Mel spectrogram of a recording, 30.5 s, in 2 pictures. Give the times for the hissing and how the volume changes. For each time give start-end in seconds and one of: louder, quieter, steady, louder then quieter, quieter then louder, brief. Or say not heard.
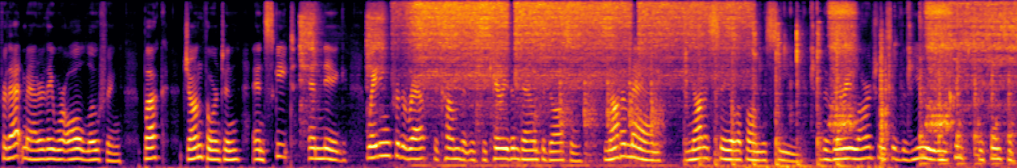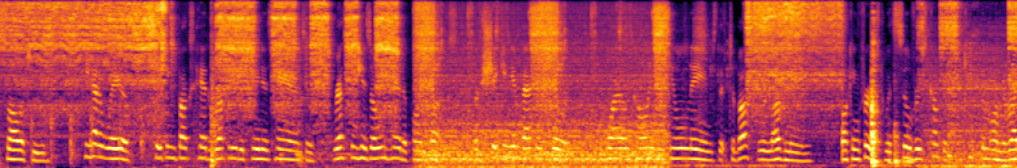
4.2-30.4 louder.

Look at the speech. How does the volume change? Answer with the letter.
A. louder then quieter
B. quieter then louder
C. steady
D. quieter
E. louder
C.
